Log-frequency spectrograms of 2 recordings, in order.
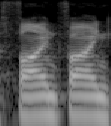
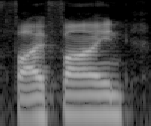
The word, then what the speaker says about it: Fifine: a look at the fine fine k683a and that's how the manufacturer actually told me to pronounce their brand name not fifine but fine fine anyways we'll do a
